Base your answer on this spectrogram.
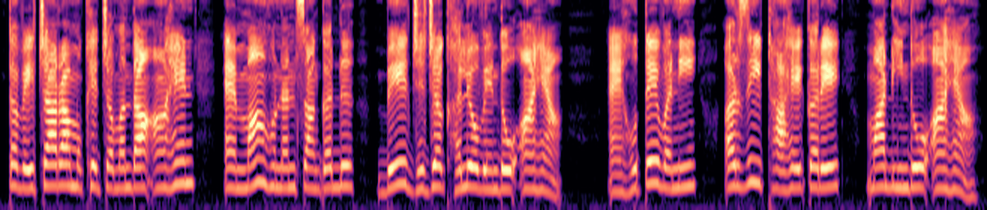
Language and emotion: Sindhi, neutral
